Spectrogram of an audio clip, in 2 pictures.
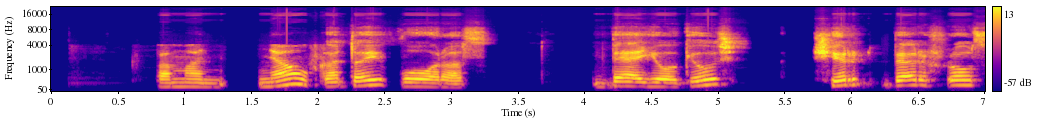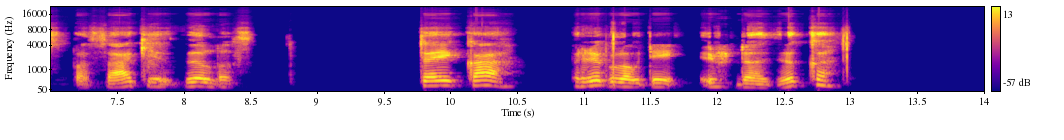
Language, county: Lithuanian, Tauragė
